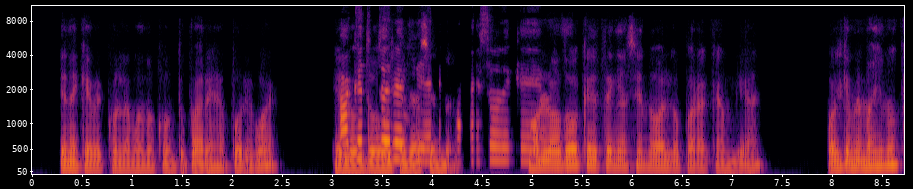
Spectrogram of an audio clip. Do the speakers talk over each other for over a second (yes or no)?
yes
